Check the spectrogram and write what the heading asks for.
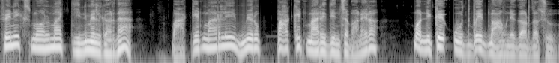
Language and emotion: Nepali, fearful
